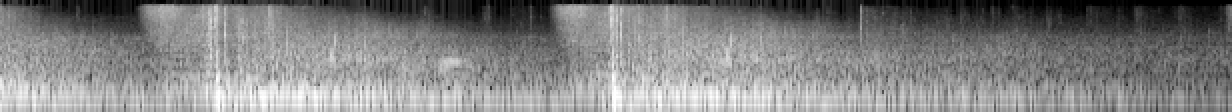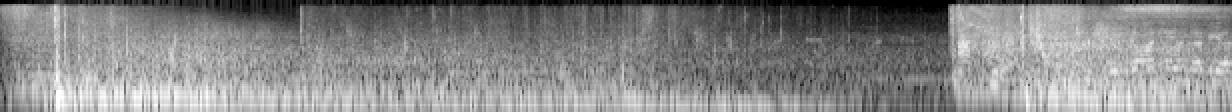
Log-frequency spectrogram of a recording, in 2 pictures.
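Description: Confringo spell blasts in the video game Hogwarts Legacy: four loud booming explosions, each a sudden burst followed by a long rumbling decay, coming roughly every four seconds.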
